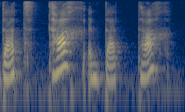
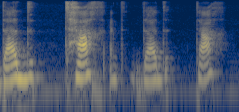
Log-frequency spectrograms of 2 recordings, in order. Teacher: in front of endings that begin with voiceless t and t, the voiced d at the end of the stem simply also loses its voice. So instead of dad tach and dad tach, we have dat tach and dat tach.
